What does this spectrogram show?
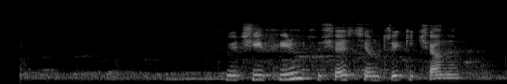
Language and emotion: Russian, neutral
